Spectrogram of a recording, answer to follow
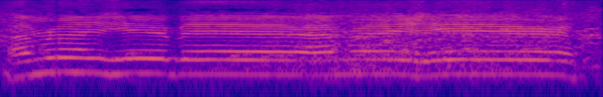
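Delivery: high, slow, loud, laughing sing-song; mock bait talk. Calling out to a bear, laughing sing-song. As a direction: tease the bear like tasty bait.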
